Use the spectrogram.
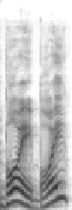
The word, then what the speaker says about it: buoy: used in the past the buoy the boy boy it's the it's the worst word in the English language b-u-o-y yeah that in that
